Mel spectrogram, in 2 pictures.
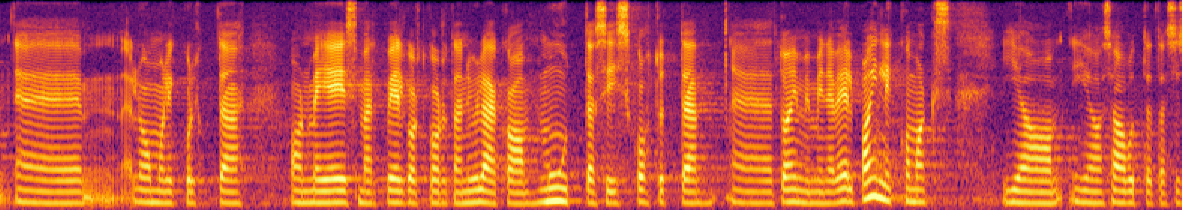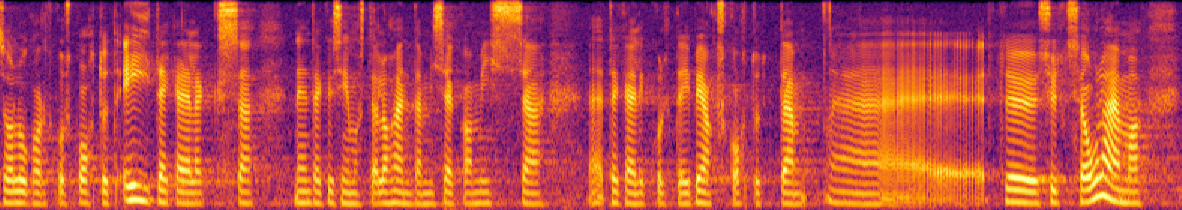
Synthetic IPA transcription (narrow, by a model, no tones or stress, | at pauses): lo̞ːmulikːult̪ | o̞nme̞jːee̞ːsmærkːve̞ːlko̞rd̥̪̚ko̞rd̪̥ɑnylɛkɑmuːt̪ːˑɑsisko̞ht̪ut̪ːe̞t̪o̞jmimineve̞ːlpɑjnlikːˑumɑks | jɑjɑsɑːvut̪ˑːɑd̪̥ɑsiso̞luko̞rd̪̥̚kusko̞ht̪ud̪̥e̞jt̪e̞ɡ̥e̞le̞ks | ne̞nd̪̥e̞kysʲimust̪e̞lɑɦe̞nd̪̥ɑmise̞ɡ̥ɑmis | t̪e̞ɡ̥e̞likːult̪ːe̞jpe̞ɑksko̞ht̪ut̪ːe | t̪øːsylt̪se̞o̞lemɑ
